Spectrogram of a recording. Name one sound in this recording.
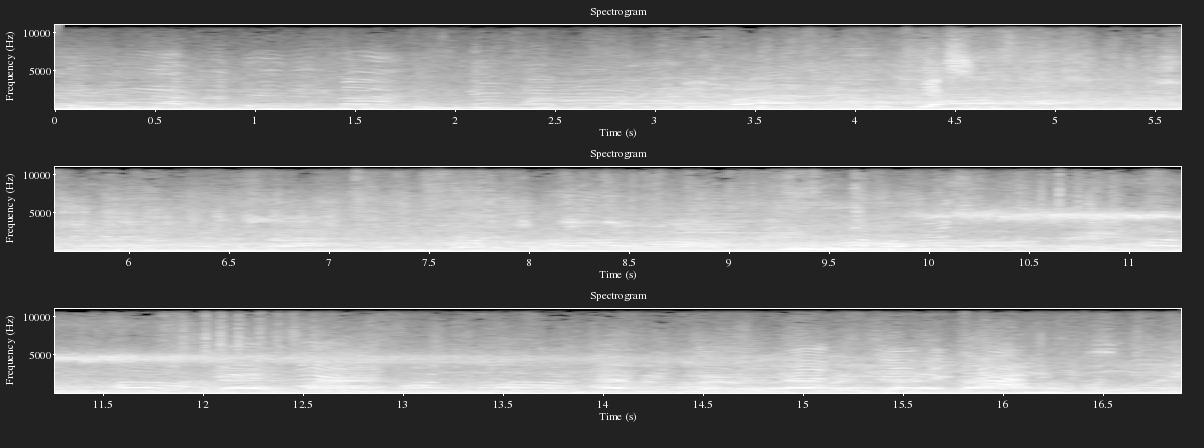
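Footsteps of a crowd shuffle along the pavement.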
